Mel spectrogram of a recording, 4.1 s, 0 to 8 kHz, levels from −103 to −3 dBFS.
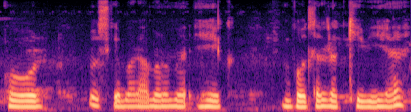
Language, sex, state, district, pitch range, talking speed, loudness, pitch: Hindi, male, Uttar Pradesh, Saharanpur, 150-160 Hz, 130 wpm, -17 LUFS, 155 Hz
